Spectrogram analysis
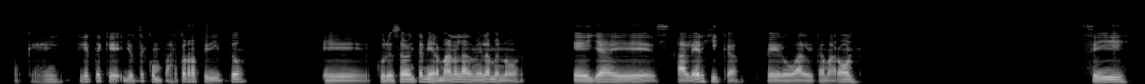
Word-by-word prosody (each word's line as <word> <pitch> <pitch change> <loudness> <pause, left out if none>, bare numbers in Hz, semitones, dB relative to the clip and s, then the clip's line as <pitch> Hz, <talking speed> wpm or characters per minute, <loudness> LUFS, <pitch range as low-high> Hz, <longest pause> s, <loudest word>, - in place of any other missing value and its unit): Okey. 105 +3 -12
Fíjate 130 +4 -3
que - - 0
yo - - -3
te - - -8
comparto - - -3
rapidito, 105 +6 -1 0.7
eh, 90 -2 -3
curiosamente 110 +4 +3
mi 120 - +4
hermana, 100 +4 +3
la 115 -3 +4
mía, 100 +1 0
la 115 - +3
menor, 95 -4 -2 0.4
ella 105 +2 +3
es 100 -4 0
alérgica, - - +2 0.2
pero 95 0 +1
al 95 0 0
camarón. 100 +3 -1 2.2
Sí, 105 0 0
100 Hz, 115 wpm, -26 LUFS, 95-110 Hz, 2.2 s, mi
